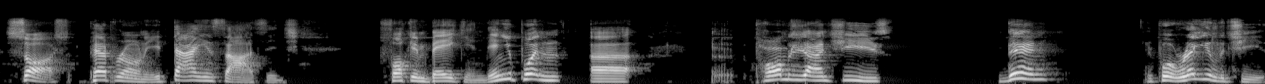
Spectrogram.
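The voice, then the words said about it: Bad Italian accent sounding Southern. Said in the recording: “your Italian accent is the worst. It's like Southern and Italian. ... My Italian accent is beyond racist. ... I heard the country.”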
